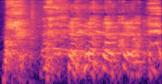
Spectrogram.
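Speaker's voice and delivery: loud burst of laughter. Real, not acted. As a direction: crack up loudly. Laughing at own joke.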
